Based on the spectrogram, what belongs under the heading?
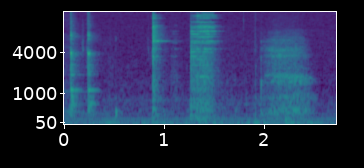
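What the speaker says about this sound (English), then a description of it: "I'm going to stir this drink just to kind of get some of that stuff dissolved" A spoon stirs a hot buttered rum cocktail in a glass, with melting butter and dissolving ingredients, making a few sharp clinks and scraping swirls, close and fairly quiet.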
